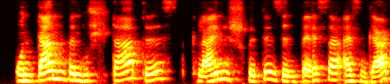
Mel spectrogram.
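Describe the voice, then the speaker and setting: A woman with a Bulgarian accent speaks at a moderate pace and fairly high pitch, with ordinary pitch variation. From Bulgaria, Varna. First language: Bulgarian (speaking German). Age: 40s. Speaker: real estate executive. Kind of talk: interview.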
